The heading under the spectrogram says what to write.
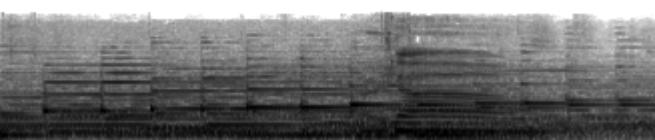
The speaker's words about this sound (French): ça c'est la musique d'un film qu'on a revu très récemment.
